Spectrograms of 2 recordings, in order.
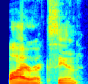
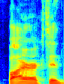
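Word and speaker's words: Phyrexian: attracta grand unifier um fire Xian I pronounced it wrong last time I apologize fire Xian there's a lots of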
